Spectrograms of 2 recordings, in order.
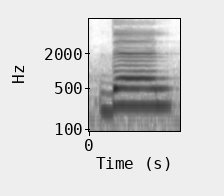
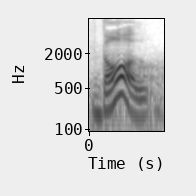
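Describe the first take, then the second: First: The word is said soft and light. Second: The word is said hard and heavy. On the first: The speaker calls it right. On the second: The speaker calls it wrong. "Never ever say dal"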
